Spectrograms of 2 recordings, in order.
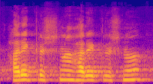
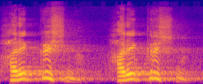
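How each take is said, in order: First: The words are pronounced carelessly, not clearly. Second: The words are pronounced carefully and clearly. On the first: The speaker calls it wrong. "कई बार क्या है हरे कृष्णा हरे कृष्णा इस प्रकार से बोलते हैं" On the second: The speaker calls it right. "शुद्ध उच्चारण"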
